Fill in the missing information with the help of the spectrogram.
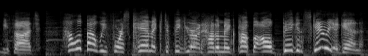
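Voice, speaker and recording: A very high, bright cartoon kid voice as a cheeky little turtle-monster boy. He sounds bratty yet eager to please, recorded dry with music behind. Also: expressive, normal speed, dry recording, full character voice. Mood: puzzled. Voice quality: childlike, high-pitched. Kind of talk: cartoon voice acting for fan animated series.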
